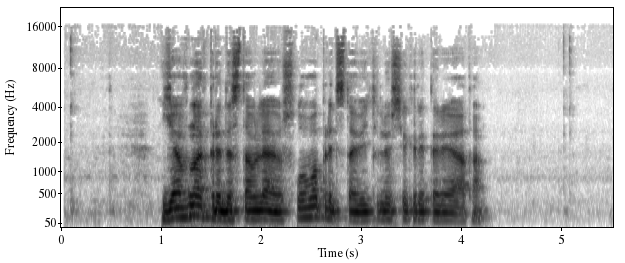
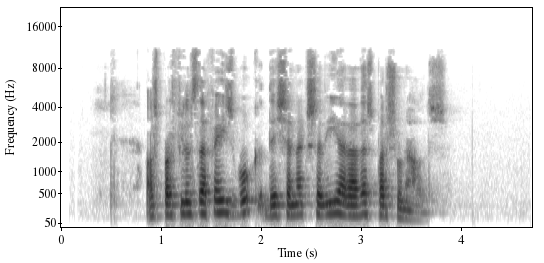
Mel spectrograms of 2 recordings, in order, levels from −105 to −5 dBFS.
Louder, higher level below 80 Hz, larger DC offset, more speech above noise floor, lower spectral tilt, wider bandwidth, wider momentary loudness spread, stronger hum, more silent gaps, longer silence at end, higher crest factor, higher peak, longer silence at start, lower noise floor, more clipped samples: first, -15 LUFS vs -28 LUFS; first, -58 dBFS vs -82 dBFS; neither; second, 50 dB vs 56 dB; about the same, -4.5 dB/octave vs -5.5 dB/octave; first, 15.5 kHz vs 11.5 kHz; second, 8 LU vs 14 LU; neither; neither; first, 1.3 s vs 0.9 s; second, 16 dB vs 22 dB; first, -2 dBFS vs -8 dBFS; first, 1 s vs 0.85 s; second, -65 dBFS vs -83 dBFS; neither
